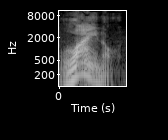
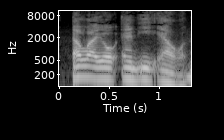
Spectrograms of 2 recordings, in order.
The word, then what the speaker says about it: Lionel: Use Lionel, L I O N E L, not Lionel. I don't know why people say this. Like Lionel rhymes with vinyl, one L.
